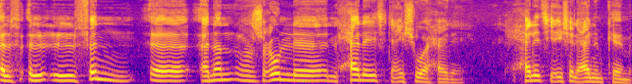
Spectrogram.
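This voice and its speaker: A man with a high voice and a dark, mellow tone talks at a moderate pace. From Morocco, Casablanca. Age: 40s. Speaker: visual artist. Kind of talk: interview. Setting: at home. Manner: halting. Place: home room. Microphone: handheld.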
